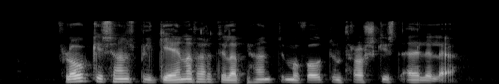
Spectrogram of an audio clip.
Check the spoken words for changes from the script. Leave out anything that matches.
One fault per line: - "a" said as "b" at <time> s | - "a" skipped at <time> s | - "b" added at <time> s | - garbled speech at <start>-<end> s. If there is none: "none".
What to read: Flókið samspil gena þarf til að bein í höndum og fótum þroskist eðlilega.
- "bein" skipped at 2.5 s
